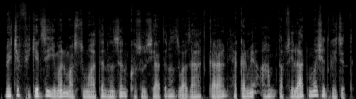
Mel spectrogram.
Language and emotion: Kashmiri, fearful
